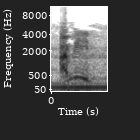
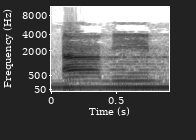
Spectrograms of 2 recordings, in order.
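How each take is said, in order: First: The first vowel is clipped with no lengthening. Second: The first vowel is briefly lengthened. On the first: The speaker calls it wrong. "bukan amin, bukan begitu maksud dalam ilmu tajwid" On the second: The speaker calls it right. "maksudnya mat panjang tapi tetap mat"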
